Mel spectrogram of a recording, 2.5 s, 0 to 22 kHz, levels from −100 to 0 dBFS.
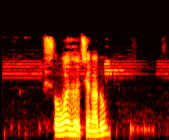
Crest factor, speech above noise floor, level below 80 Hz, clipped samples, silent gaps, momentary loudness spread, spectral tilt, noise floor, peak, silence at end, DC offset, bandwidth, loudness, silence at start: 18 dB; 39 dB; -60 dBFS; under 0.1%; none; 17 LU; -4 dB/octave; -54 dBFS; -2 dBFS; 0.8 s; under 0.1%; 7.8 kHz; -16 LUFS; 0.65 s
